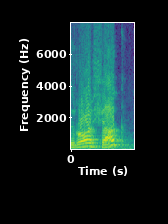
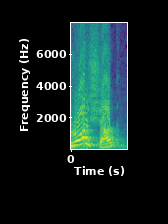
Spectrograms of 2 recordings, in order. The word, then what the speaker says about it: Rorschach: His name is Rorschach, and Rorschach is pronounced by R-O-R-S-C-H-A-C-H, and this is a famous ink blot test of the Rorschach test.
